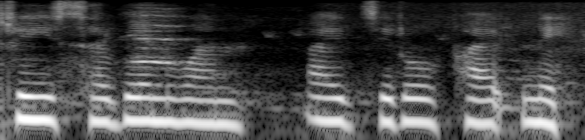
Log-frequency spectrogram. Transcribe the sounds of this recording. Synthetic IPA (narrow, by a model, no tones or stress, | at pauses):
t̪ʰɾisɛvɛ̃nwan | ajziɾofʰajvnɛ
